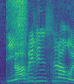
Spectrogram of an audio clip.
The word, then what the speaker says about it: Labyrinthine: 라비린딘 라비린스라고 읽으면 돼요.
